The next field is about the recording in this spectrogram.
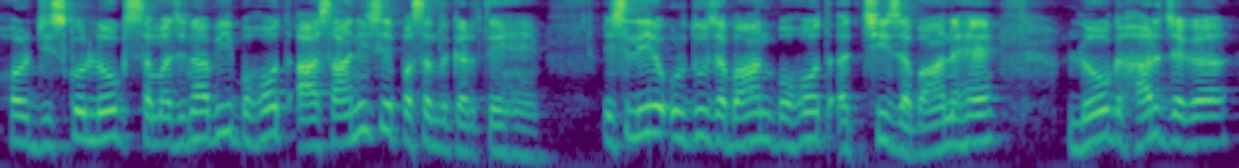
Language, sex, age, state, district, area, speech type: Urdu, male, 30-45, Bihar, Darbhanga, rural, spontaneous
